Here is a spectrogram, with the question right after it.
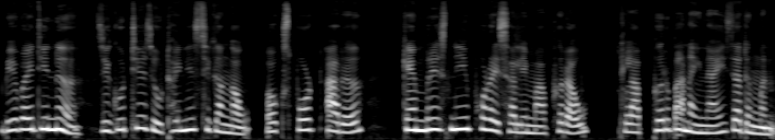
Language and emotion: Bodo, neutral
